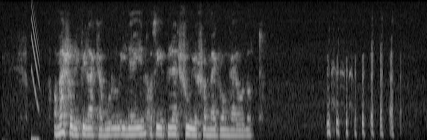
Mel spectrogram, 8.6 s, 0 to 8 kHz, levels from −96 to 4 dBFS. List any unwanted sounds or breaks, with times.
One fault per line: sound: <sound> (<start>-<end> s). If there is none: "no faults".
sound: chirp (0.6-0.8 s)
sound: laugh (6.5-8.1 s)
